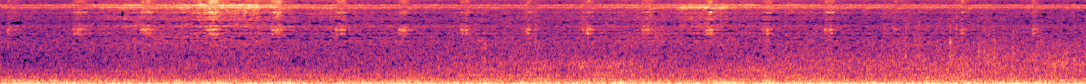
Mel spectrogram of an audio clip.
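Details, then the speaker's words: Car moving: faint high scratchy squeaks, about two a second, over heavy low rumble. Rear brake pad wear indicators are scratching the discs because the pads are totally worn out. "so the noise is coming from the back and what's happened is it's the wear indicators scratching on the discs it's the pads there are totally worn out"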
